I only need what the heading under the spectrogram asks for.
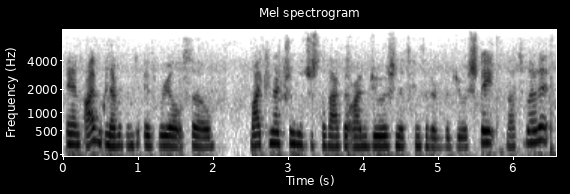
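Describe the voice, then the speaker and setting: A woman's voice: medium pitch, steady tone, a little fast. A teenage girl from Ontario speaking frankly on an online call. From Ontario, Canada. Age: teens. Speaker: panelist. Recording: muffled call audio with faint noise.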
